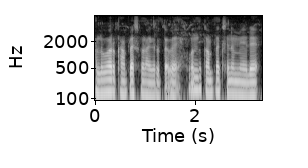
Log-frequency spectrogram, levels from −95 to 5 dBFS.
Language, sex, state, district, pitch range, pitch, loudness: Kannada, male, Karnataka, Koppal, 120-135 Hz, 130 Hz, -18 LUFS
